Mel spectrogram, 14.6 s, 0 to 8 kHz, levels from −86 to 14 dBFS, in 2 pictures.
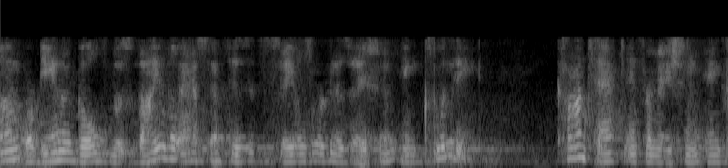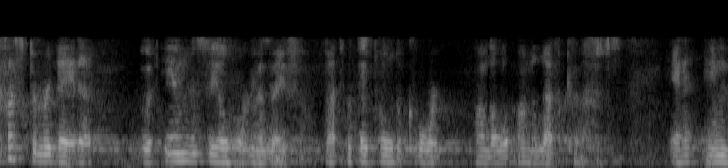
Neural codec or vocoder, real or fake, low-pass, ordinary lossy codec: codec, 44.1 kHz, 2.6 kbps, DAC; fake; 7.2 kHz; AAC, 16 kbps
